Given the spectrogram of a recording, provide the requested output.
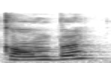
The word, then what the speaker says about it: comb: a ancient ancient so it isn't combo combo cone it's comb oh and without beef don't pronounce be comb comb it isn't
